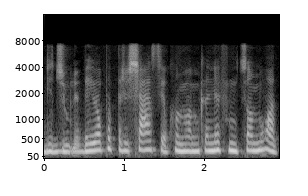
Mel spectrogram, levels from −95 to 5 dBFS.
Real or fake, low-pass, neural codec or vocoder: fake; 7.2 kHz; codec, 16 kHz, 1 kbps, FreqCodec, larger model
